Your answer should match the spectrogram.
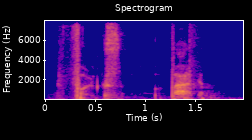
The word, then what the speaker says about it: Volkswagen: Volkswagen Volkswagen Volks Volks Volkswagen Wagen Wagen c'est tout simplement Volks peuple wagen laure Volkswagen Tas auto si te rappelles la pub avec feu. Le V se prononce F.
